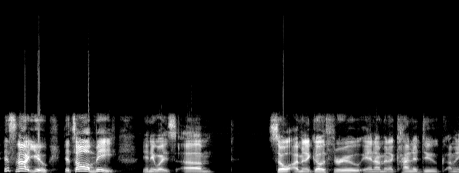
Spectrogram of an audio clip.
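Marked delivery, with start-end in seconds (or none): 0.1-1.8 high, loud hammed-up apology; mock dramatic breakup. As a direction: overplay it like a soap breakup. Repeats the joke, higher and louder.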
